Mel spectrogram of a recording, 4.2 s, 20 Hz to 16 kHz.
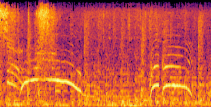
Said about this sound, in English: The boat boys have breezed over the finish line. They're now ahead by 2 points. And there's a sporting round of applause from the opposition. Well done, boys.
